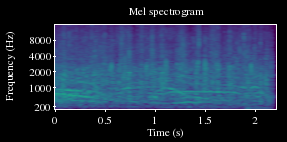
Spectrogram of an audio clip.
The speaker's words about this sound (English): maybe another nice round of applause for Missy Raines and the new hip.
